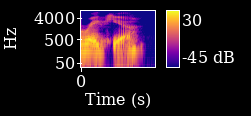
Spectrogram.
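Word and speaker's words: rakija: is called Ria or raikia uh I am not sure of the pronunciation but it is spelled r a k i j a and I believe that J makes a y sound it is a drink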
